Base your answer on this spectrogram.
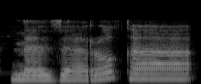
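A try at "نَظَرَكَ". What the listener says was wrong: Nada jangan naja. Nadaroka, nadaroka.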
